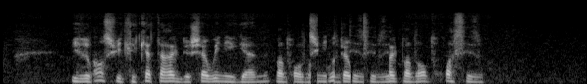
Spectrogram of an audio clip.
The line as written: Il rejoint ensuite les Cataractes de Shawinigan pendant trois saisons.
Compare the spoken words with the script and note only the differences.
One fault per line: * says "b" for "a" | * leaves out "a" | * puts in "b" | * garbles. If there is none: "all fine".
* leaves out "rejoint"
* garbles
